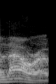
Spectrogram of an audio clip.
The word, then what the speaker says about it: Laura: See, they call her Laura, which is how you actually pronounce Laura in Italian.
